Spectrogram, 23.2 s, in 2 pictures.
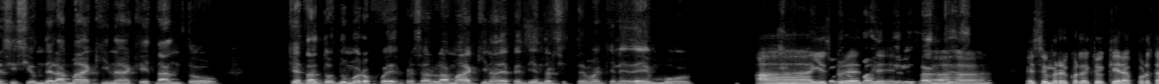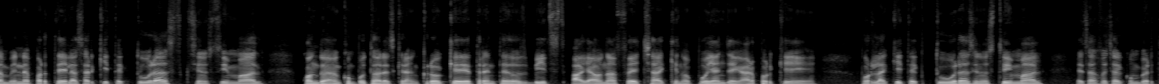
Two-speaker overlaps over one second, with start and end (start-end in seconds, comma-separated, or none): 7.8-9.7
